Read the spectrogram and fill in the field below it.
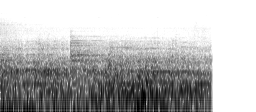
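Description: Triumphant game music plays with deep booming tones.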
